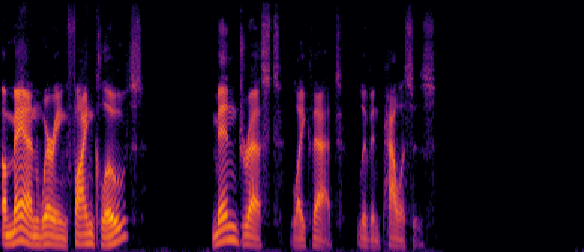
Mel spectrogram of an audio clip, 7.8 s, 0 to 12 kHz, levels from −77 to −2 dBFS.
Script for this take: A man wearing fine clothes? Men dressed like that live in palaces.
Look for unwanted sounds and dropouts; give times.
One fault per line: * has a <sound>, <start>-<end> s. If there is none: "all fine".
all fine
